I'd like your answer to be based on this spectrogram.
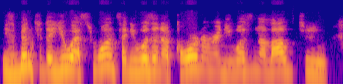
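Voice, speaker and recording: A man's voice: sits high, fast talker, no room sound, muffled recording. A Canadian man with a French accent in a casual political chat, blunt, scornful and full of swearing.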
